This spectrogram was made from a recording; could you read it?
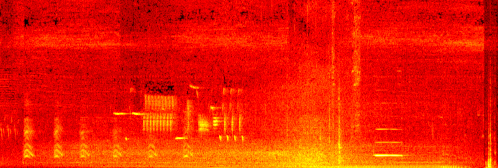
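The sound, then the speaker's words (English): A car rolls up outside a house and parks, its engine rumble growing louder and settling to a stop, while crows caw in the background at the start. “outside of the Ravis' home, Gabriel parks and exits his car, dressed in his scrubs”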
